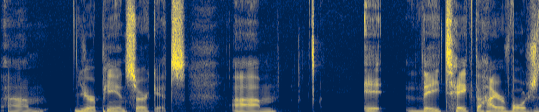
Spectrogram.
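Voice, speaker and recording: A man's voice: mid-range voice, dry recording, clean studio sound. A man who repairs guitar amplifiers, chatting as a podcast guest, explaining technical details with lots of fillers and restarts. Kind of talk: casual technical chat.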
